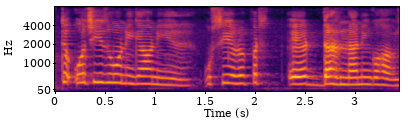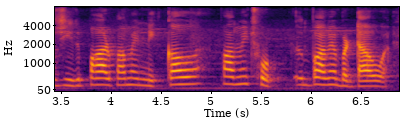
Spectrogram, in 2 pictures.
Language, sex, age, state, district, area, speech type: Dogri, female, 30-45, Jammu and Kashmir, Jammu, urban, spontaneous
